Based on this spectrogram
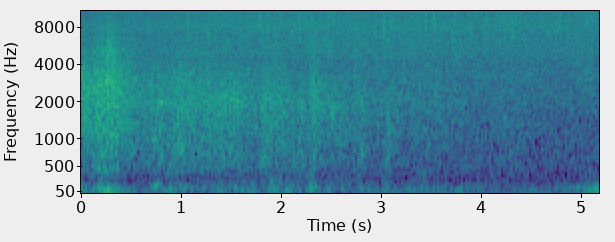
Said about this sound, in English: Thunder was rumbling far away. Wind was moaning in the jungle to the right. That storm was a cockeye bob.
